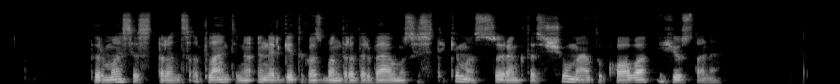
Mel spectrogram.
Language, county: Lithuanian, Vilnius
